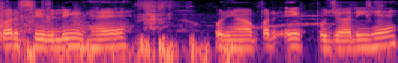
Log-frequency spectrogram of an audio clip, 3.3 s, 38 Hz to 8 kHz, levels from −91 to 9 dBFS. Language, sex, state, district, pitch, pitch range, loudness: Hindi, male, Uttar Pradesh, Saharanpur, 150 Hz, 135-160 Hz, -16 LUFS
